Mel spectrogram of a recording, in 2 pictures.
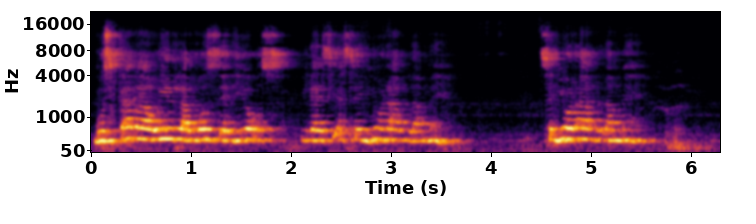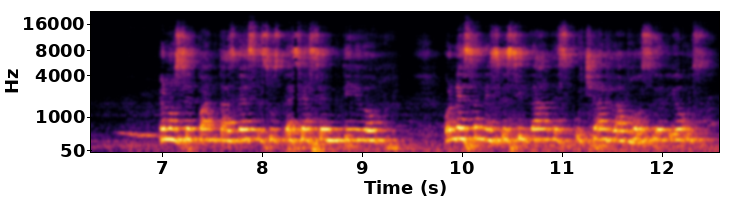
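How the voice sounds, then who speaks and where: A woman pastor delivers a fervent sermon, her voice high and mellow. She builds to impassioned cries. The sound is echoey and distant, as if picked up from far back in a large church hall. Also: level tone, normal speed. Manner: preaching fervently, often rising to cries. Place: church sanctuary.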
